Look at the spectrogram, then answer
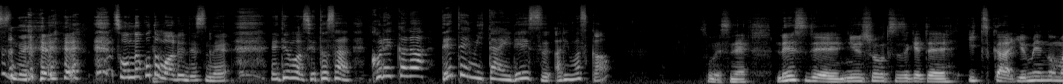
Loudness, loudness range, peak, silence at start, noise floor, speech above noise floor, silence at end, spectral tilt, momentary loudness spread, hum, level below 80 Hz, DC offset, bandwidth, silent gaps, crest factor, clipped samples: -27 LUFS; 3 LU; -12 dBFS; 0 s; -62 dBFS; 35 dB; 0 s; -5 dB/octave; 9 LU; none; -68 dBFS; under 0.1%; 17.5 kHz; none; 16 dB; under 0.1%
